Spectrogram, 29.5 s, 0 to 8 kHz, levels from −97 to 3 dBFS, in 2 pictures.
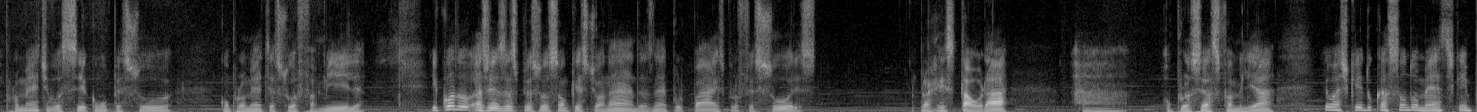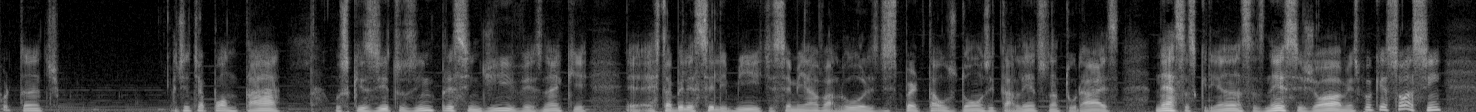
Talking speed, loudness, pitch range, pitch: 120 wpm, -33 LUFS, 100-130 Hz, 110 Hz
